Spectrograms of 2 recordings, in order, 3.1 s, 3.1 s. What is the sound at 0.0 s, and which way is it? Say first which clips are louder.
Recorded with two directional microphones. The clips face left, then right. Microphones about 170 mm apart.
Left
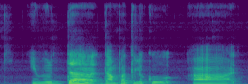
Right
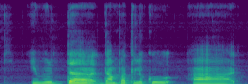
Speech: right 8 dB; 40° right (ahead or behind).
